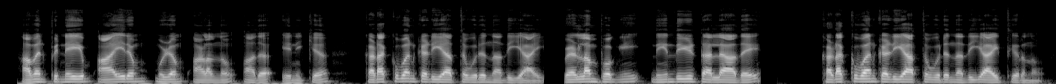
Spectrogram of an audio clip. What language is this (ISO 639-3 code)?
mal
